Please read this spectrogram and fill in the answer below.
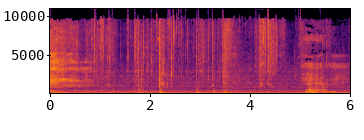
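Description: Car engine idling, heard as a steady low rumble inside the cabin. A single sharp click comes about two seconds in, and near the end a short falling "mm" hum of a voice.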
